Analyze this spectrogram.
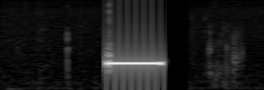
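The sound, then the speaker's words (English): A telephone gives a single short, steady electronic beep, clear and fairly loud, with a faint click at its start and silence on either side. “Oh shit, the phone.”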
